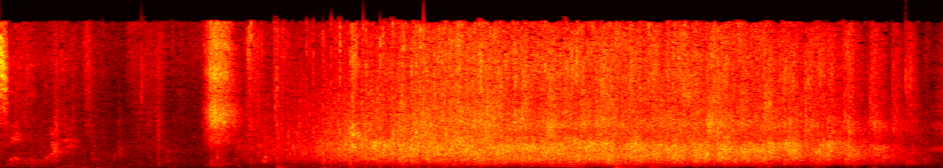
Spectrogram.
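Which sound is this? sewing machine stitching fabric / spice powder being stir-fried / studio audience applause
studio audience applause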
